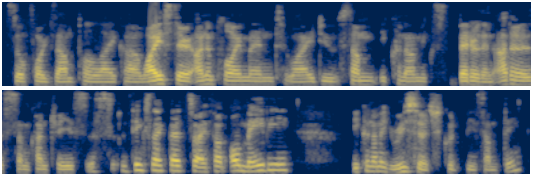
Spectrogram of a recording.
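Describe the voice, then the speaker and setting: A man in his thirties from Germany answers questions in a thoughtful, hesitant way. His voice is a little husky. The recording is dry and slightly muffled. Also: mid-range voice, normal speed, dry recording. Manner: thoughtful, hesitant with fillers and restarts. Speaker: architect guest. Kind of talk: interview answers.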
